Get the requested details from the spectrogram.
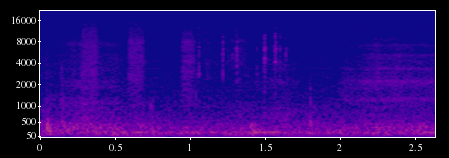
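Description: A spray bottle hisses in short squirts.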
